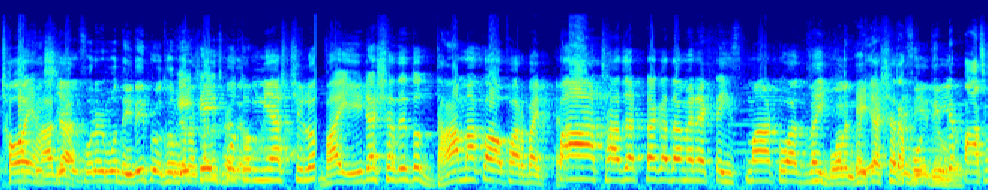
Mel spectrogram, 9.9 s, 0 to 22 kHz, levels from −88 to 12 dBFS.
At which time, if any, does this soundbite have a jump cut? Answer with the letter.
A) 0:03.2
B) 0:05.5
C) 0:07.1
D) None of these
A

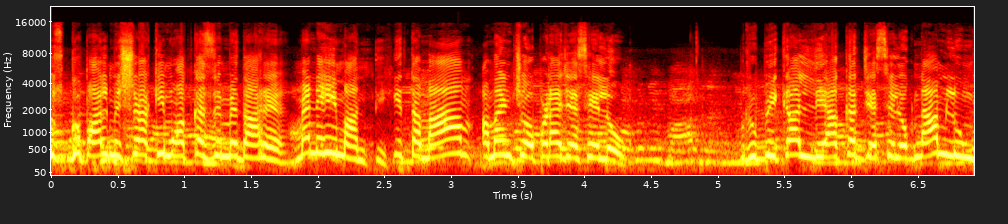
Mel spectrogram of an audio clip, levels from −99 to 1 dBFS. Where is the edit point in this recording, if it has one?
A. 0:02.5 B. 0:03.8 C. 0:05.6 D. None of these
A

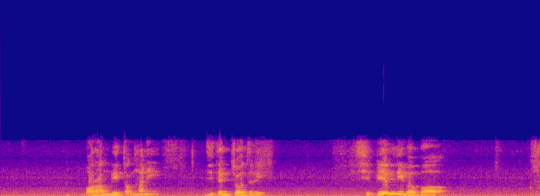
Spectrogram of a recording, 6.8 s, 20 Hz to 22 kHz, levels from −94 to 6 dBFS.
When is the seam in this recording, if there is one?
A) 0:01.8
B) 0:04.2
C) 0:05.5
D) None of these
A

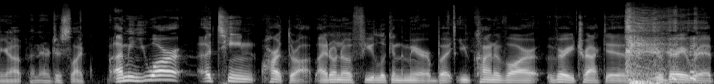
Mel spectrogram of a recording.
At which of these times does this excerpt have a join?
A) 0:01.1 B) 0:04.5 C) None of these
A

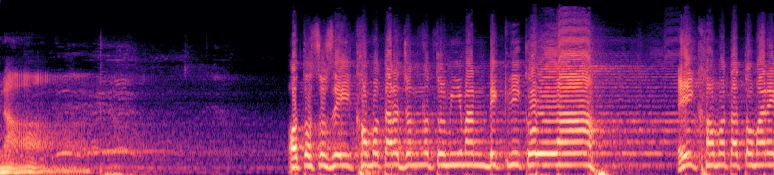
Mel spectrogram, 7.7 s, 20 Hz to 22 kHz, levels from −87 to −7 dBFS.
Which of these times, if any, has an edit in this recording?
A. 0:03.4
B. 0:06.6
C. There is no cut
C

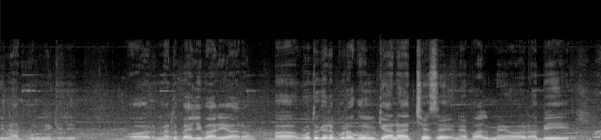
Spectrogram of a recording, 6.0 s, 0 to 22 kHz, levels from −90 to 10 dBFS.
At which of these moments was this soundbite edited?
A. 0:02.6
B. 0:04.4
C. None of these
A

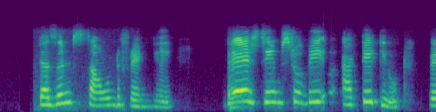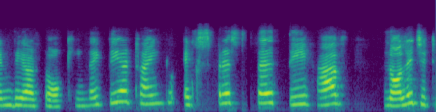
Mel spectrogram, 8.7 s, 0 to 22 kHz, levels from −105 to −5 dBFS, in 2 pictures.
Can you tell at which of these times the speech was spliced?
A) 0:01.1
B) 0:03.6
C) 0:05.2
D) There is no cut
B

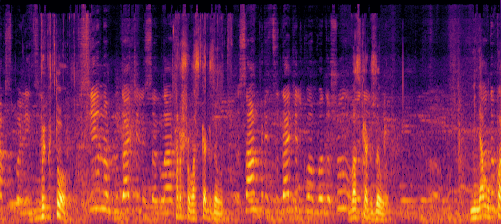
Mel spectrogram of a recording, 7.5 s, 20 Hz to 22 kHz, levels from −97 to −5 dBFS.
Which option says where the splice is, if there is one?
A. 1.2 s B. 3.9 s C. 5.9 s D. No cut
D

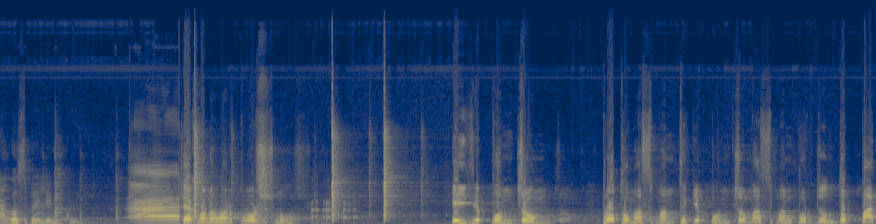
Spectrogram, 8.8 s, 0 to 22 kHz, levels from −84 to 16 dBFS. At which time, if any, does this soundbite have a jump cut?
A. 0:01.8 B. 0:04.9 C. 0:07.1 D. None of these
A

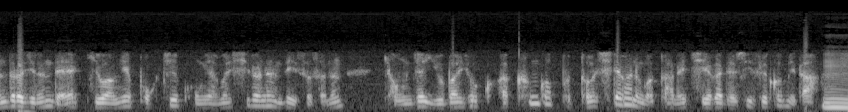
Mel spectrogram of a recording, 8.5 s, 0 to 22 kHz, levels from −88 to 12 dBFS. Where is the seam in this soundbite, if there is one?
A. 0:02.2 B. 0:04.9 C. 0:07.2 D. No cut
B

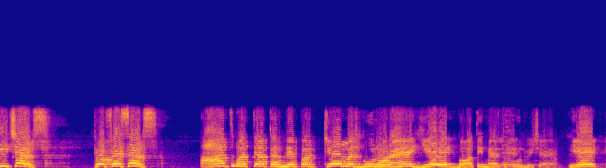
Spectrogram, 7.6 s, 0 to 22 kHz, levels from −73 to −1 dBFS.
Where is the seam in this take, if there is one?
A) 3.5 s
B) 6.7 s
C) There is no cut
B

